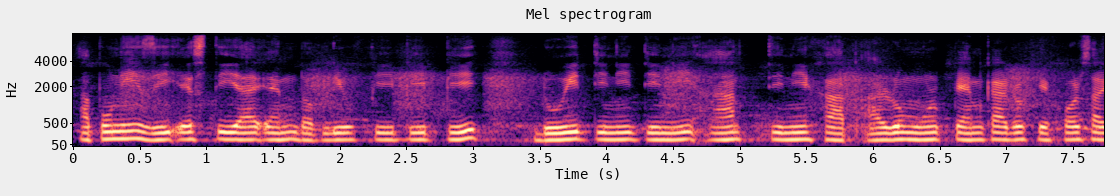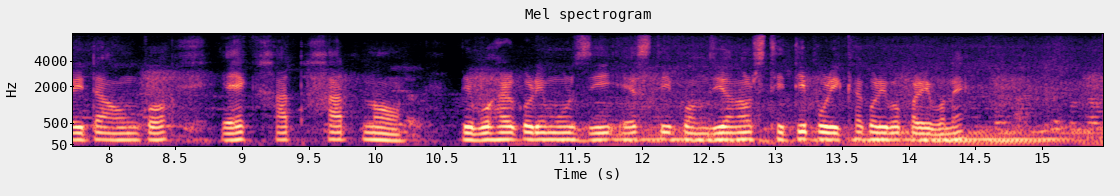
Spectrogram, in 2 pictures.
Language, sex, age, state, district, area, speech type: Assamese, male, 18-30, Assam, Majuli, urban, read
